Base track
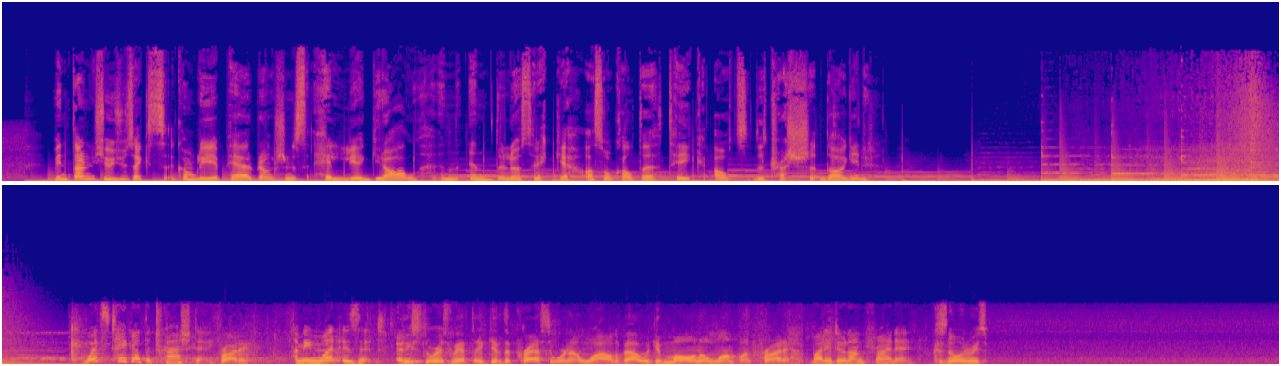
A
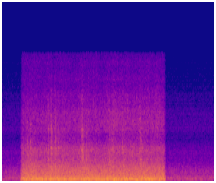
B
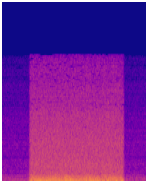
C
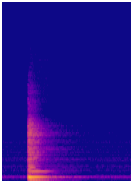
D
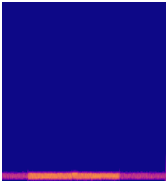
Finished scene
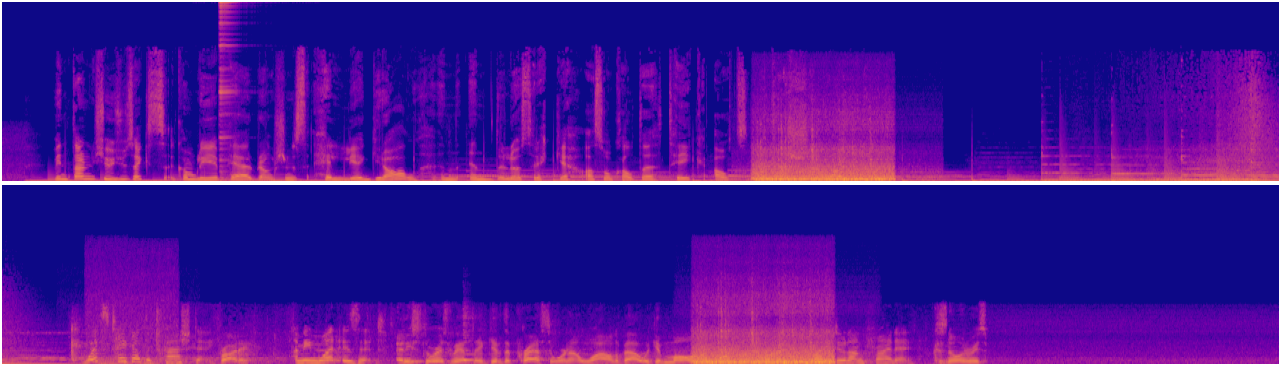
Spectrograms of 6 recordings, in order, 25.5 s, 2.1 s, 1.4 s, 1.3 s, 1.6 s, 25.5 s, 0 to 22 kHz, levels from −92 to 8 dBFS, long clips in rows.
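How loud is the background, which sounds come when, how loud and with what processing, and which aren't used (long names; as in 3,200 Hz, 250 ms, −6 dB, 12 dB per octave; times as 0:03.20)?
base track −9.5 dB
0:01.91: mix in C −15.5 dB + samples in bit-reversed order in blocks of 64 samples
0:07.30: mix in A −2 dB + comb filter 3.3 ms, depth 32%
0:13.32: mix in B −12.5 dB + through-zero flanger with one copy inverted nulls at 1.4 Hz, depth 7.9 ms
0:17.12: mix in C −13.5 dB
0:19.47: mix in A, fades 0.05 s
not used: D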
